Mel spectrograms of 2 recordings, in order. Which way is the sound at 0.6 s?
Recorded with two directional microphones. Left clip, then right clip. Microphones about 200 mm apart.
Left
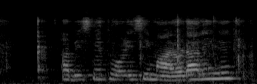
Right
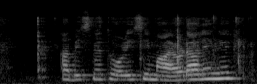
25° right (ahead or behind).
